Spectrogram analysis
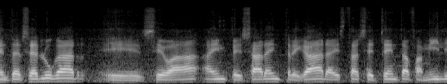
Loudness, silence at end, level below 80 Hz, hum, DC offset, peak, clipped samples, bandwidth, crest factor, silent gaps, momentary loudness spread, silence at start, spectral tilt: -19 LUFS; 0 s; -72 dBFS; none; under 0.1%; -2 dBFS; under 0.1%; 15.5 kHz; 16 dB; none; 5 LU; 0 s; -6 dB/octave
